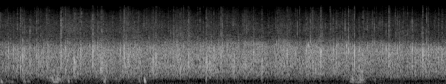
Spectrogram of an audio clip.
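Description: An audience applauds steadily, a dense wash of many hands clapping at once that holds at an even, fairly loud level throughout, with no voices standing out.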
